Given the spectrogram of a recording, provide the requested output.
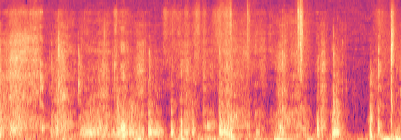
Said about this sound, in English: As … chews a cookie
